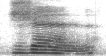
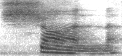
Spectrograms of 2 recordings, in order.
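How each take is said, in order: First: It begins with a voiced 'zh' sound. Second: It begins with a voiceless 'sh' sound. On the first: "So this can also say Jin" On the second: "the first one is shun"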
